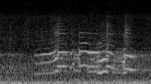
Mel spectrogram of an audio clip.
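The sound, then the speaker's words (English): Several Canada geese honk in quick, overlapping calls, their nasal cries rising and falling over a steady low outdoor rumble, with no one talking. “Some Canada geese.”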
